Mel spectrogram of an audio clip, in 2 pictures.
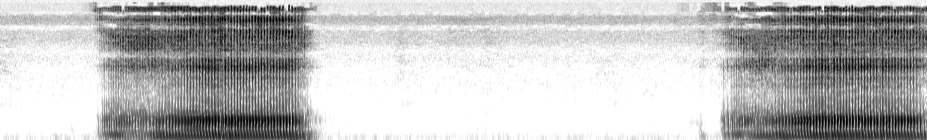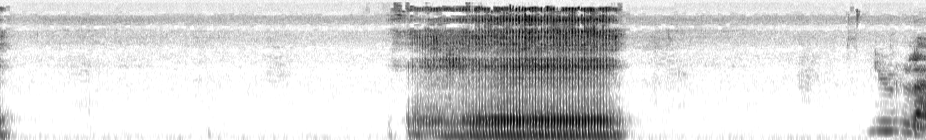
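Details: Snoring dog: loud, rattling, throaty snores about once every three seconds, each about a second, separated by silence; dog snoring.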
